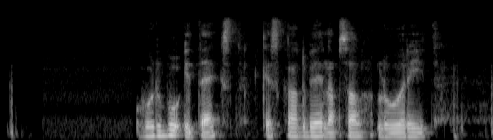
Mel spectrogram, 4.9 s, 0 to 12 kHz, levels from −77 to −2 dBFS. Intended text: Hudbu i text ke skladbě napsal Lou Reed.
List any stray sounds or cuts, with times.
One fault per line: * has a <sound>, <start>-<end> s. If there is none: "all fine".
all fine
